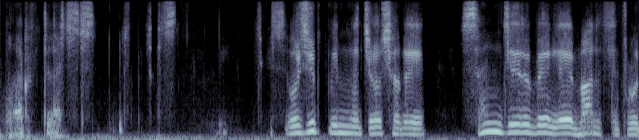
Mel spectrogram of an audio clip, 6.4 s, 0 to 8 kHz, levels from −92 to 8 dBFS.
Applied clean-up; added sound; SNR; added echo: neural diffusion model UNIVERSE++.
